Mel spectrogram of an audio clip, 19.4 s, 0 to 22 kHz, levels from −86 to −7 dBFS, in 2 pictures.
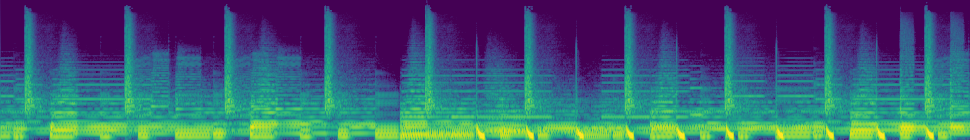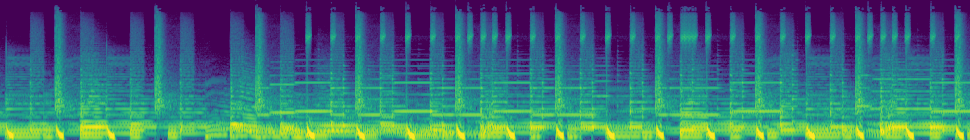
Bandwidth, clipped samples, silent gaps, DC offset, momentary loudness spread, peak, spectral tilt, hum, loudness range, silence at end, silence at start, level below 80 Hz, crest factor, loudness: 16 kHz; under 0.1%; none; under 0.1%; 9 LU; 0 dBFS; -7 dB/octave; none; 6 LU; 0 s; 0 s; -22 dBFS; 14 dB; -15 LUFS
